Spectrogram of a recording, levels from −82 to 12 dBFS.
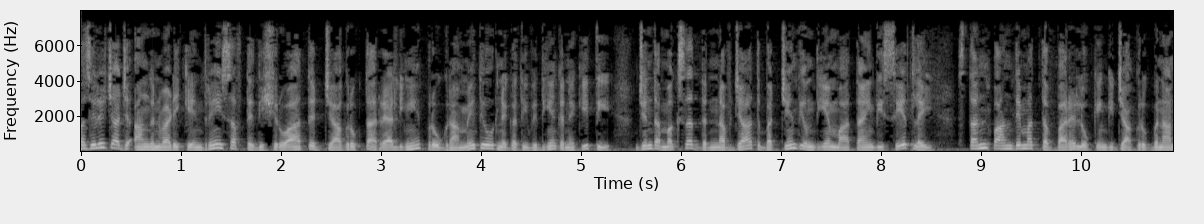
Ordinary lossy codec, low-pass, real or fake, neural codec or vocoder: none; 7.2 kHz; real; none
